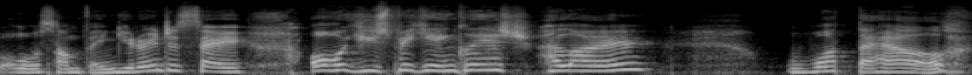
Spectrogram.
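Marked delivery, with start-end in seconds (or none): 1.5-3.2 openly rude tone with pitched-up voice. Retelling how customers spoke: imitating a rude customer. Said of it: "That's so fucking rude".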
